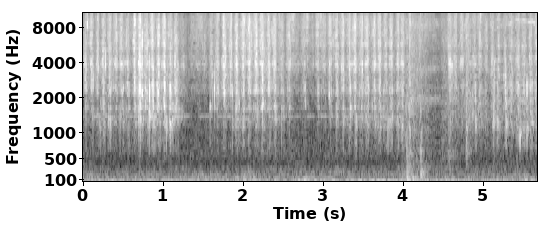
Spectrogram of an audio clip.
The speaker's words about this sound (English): I'm just going to add a little bit more water. Whisk it up a little bit more.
